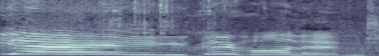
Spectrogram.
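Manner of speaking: high, loud, sarcastic cheer.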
